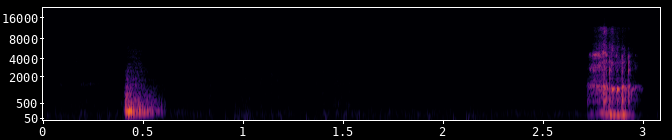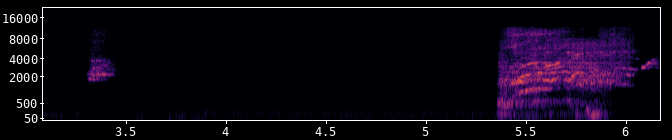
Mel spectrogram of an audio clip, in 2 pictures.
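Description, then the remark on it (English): A person makes loud, nasal pig-like honks and snorts in four separate bursts with quiet gaps between them. The final honk is the longest and harshest. “You honk like a pig.”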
